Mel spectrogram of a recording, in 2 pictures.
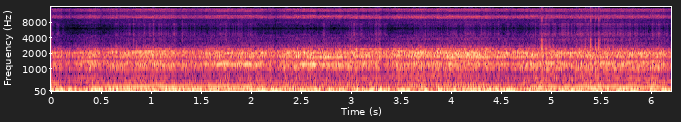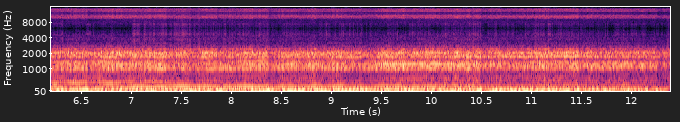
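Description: Mazda MX-5's four-cylinder engine running hard under load, heard from inside the cabin over heavy low road and wind rumble. The engine note holds high and breaks a few times, about half a second in and around five and six and a half seconds, as the gears change.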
